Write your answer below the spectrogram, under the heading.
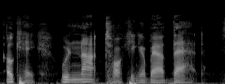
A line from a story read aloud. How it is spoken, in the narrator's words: said Sarah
